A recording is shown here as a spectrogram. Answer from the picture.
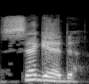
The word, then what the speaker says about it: Szeged: You guys, well, some of you just got back from Szeged, Hungary.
